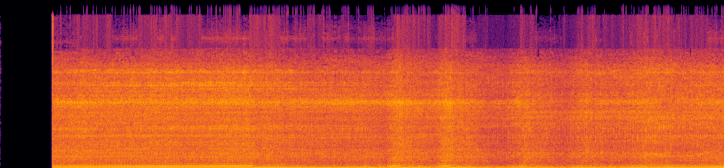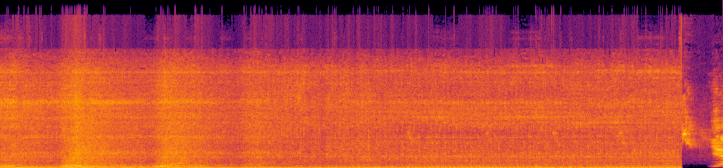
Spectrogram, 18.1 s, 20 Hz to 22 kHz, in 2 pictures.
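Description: A 1982 Suzuki GS1100E motorcycle engine idles loud and close, then revs repeatedly in rising and falling bursts before settling back to a steady idle, with no voices over it.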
